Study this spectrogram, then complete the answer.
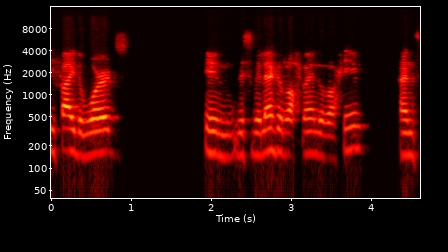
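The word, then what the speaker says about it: بسم الله: And the Hamza would not be pronounced.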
